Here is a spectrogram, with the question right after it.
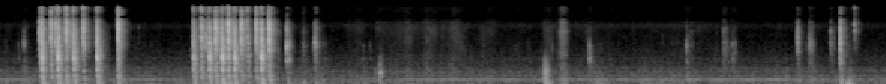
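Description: Fingertips type on a backlit mechanical keyboard with dark plastic keycaps. Two quick, dense bursts of bright, sharp clicks come first, then scattered single keystrokes over a faint steady low hum. Each click is short and dry, with almost no ring.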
